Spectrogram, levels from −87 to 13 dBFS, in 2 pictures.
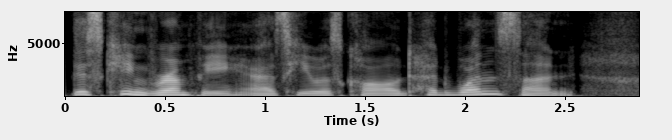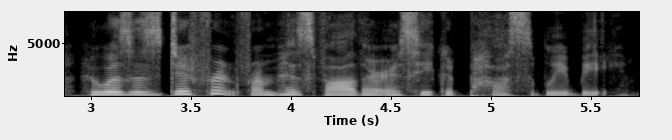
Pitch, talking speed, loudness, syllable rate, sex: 185 Hz, 230 wpm, -22 LUFS, 6.0 syllables/s, female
